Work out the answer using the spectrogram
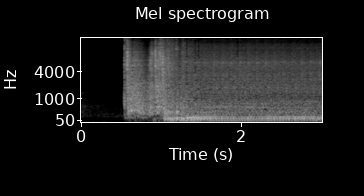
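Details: Armstrong Siddeley Special started after years off the road, makeshift fuel pump and tank: engine catches at once and settles into a steady, even idle at about four pulses a second, no stumbling; normal idle.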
